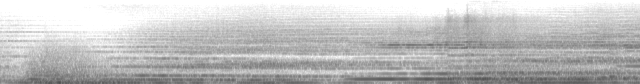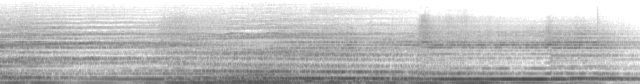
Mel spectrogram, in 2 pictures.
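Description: Eerie, echoing orchestral music swells steadily with long sustained tones over a deep low drone, fairly loud and unbroken throughout, with no voices.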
